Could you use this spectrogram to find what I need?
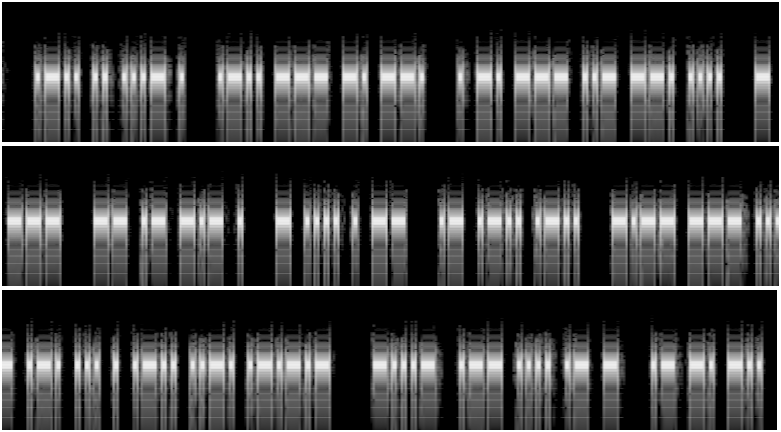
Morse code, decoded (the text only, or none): LIVE LONG ENOUGH TO MAKE THEM ALL YOURSELF. <BT> WHAT AND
